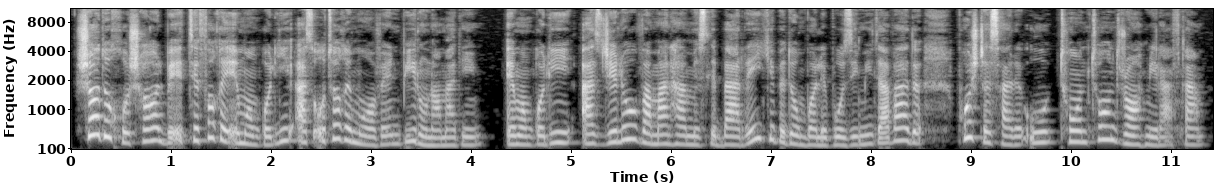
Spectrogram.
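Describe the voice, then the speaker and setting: A woman narrating a first-person story as an audiobook in a steady storytelling manner. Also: mid-range voice.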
